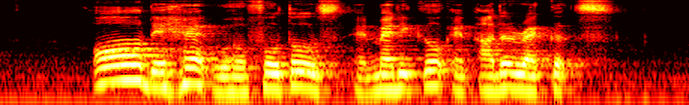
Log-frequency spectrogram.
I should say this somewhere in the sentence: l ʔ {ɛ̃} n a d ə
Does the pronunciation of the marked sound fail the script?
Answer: no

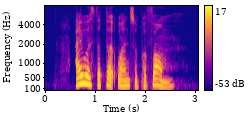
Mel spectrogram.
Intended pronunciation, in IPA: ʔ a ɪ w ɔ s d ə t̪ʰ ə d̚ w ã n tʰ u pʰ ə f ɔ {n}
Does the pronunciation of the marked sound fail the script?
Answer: yes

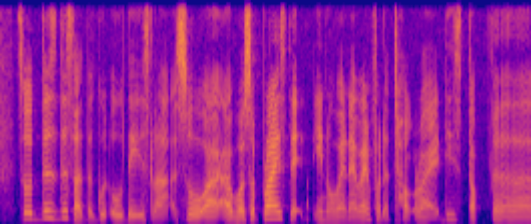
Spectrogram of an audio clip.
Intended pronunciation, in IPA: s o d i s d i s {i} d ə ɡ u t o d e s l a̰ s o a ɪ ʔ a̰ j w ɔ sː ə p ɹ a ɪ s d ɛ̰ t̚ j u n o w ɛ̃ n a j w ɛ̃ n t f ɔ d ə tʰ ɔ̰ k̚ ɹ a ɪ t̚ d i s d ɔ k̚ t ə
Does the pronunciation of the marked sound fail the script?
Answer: yes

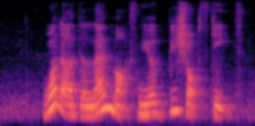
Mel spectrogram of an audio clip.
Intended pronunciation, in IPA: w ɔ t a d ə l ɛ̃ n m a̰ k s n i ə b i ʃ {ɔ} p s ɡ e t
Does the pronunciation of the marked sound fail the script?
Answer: no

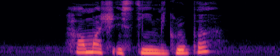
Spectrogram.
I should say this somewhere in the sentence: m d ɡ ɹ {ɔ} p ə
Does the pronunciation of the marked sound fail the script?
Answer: yes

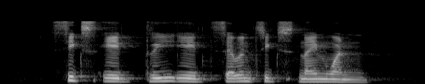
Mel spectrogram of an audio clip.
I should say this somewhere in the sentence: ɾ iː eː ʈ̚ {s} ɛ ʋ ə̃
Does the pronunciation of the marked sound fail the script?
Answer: no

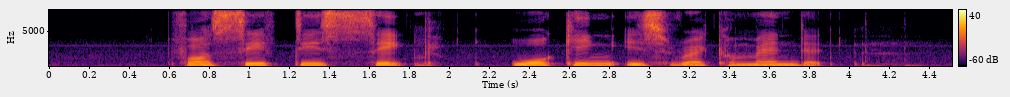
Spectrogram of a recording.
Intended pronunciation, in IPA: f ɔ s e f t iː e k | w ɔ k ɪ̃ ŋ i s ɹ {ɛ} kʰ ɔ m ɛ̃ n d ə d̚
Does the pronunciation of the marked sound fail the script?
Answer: no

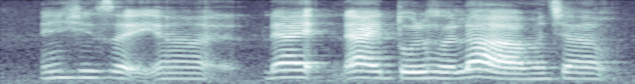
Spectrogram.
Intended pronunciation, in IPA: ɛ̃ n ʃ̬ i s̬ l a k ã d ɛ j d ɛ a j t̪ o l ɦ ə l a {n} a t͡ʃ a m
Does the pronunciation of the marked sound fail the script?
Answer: yes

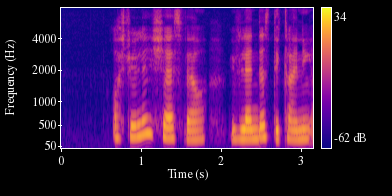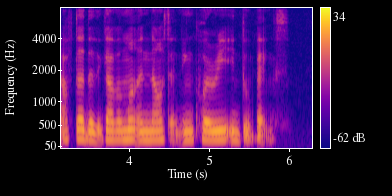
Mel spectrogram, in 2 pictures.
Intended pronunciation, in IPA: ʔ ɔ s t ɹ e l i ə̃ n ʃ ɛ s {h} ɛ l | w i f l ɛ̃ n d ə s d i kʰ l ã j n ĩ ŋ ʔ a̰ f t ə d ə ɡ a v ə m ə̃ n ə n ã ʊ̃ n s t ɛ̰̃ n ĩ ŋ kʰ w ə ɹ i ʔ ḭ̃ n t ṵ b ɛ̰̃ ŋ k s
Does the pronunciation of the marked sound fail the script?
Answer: yes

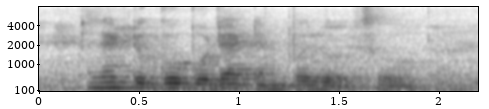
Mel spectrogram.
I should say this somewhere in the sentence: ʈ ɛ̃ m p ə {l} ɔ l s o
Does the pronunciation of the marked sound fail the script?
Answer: no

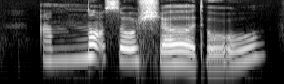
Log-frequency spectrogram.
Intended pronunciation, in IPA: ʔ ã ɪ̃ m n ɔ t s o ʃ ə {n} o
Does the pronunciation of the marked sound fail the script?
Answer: yes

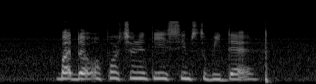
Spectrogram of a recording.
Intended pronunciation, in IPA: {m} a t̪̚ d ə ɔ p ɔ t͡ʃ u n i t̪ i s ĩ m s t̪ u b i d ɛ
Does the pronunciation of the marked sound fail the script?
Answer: yes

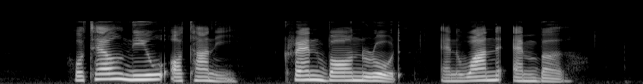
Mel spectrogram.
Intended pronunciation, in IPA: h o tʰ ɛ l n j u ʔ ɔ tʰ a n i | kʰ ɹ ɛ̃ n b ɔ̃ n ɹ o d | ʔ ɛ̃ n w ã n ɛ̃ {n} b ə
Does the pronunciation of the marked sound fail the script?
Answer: yes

